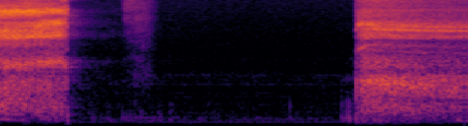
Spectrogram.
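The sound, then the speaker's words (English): An inhaler gives a short, breathy hiss, followed after a quiet gap of over a second by a second similar burst of hiss. “That was my inhaler.”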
